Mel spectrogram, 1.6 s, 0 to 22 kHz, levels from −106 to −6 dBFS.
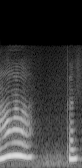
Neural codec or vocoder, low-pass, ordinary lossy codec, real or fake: codec, 16 kHz, 0.5 kbps, FunCodec, trained on Chinese and English, 25 frames a second; 7.2 kHz; none; fake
